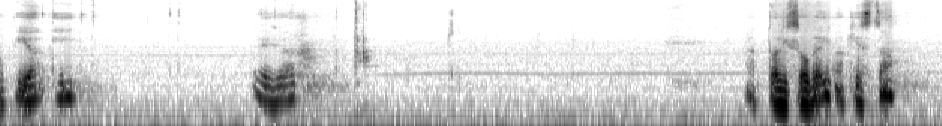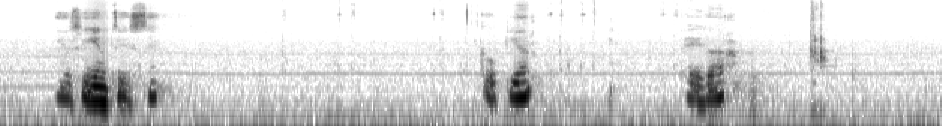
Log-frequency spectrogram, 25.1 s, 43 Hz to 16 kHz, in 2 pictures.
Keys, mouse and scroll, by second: 0.5 click, 2.2 click, 3.4 click, 4.6 click, 4.7 Return, 14.4-16.4 drag, 17.0 click, 18.3 click, 19.9 click, 20.8-23.1 drag, 21.4 right click, 23.4 Return.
